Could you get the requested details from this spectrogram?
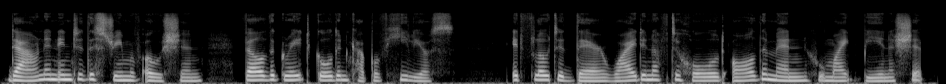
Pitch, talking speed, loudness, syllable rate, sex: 185 Hz, 190 wpm, -20 LUFS, 4.5 syllables/s, female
